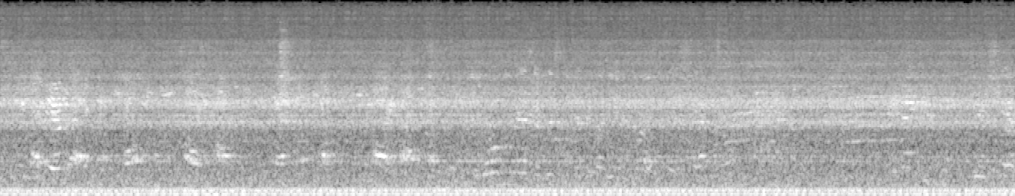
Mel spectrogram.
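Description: A large engine idles with a steady low rumble.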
